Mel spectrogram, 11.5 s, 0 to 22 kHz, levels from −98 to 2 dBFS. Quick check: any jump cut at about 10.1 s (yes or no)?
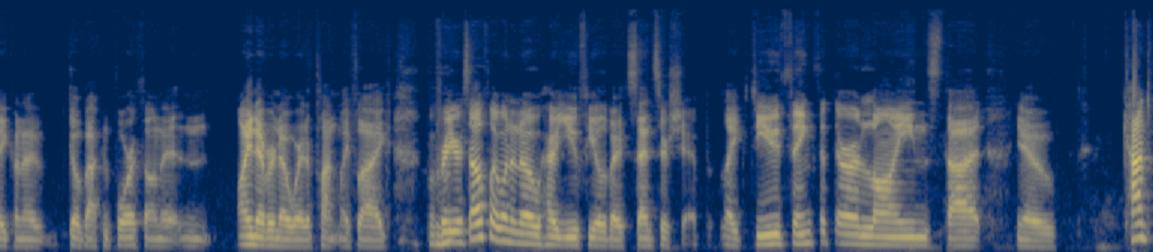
no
